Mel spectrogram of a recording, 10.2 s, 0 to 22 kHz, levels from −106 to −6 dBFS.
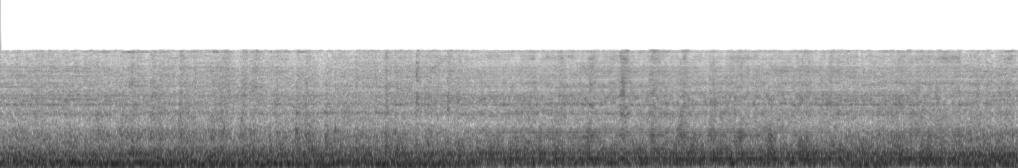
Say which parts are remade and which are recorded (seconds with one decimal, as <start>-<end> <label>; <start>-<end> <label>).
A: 0.0-4.8 recorded; 4.8-8.4 remade; 8.4-8.9 recorded; 8.9-9.6 remade; 9.6-10.2 recorded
